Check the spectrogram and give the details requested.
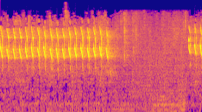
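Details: A cililin's rolling trill of quick high notes for under two seconds, then a short silence before the same rapid trill resumes.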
